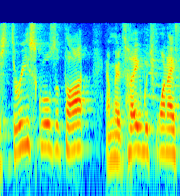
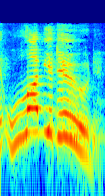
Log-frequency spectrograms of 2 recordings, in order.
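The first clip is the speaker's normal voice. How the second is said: gushing affection; 7 semitones higher than usual. Retold or imitated. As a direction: pour it on warmly. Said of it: "Or I'll just say".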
